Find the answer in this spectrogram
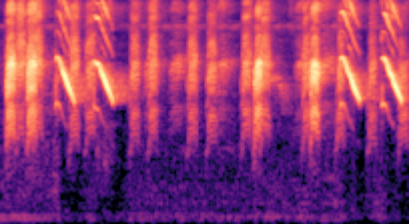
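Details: Chattering sooty-headed bulbul song used to entice wild bulbuls to respond: bright chirps interleaved with repeated pairs of downward-sliding whistles, in quick uneven bursts.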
